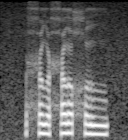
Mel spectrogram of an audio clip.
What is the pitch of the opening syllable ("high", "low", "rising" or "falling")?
low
